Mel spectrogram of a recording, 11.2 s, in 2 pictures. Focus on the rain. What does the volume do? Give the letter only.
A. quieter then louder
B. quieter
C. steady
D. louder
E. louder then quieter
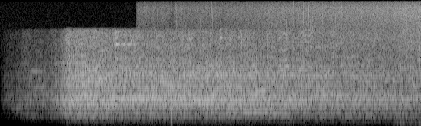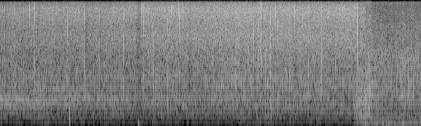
D.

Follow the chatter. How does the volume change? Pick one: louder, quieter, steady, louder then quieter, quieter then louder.
quieter.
